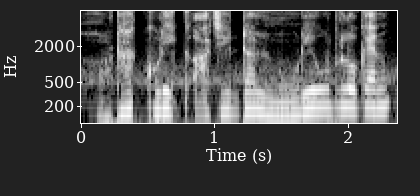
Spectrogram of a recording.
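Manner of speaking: ordinary delivery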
